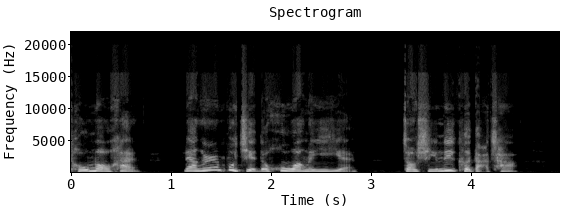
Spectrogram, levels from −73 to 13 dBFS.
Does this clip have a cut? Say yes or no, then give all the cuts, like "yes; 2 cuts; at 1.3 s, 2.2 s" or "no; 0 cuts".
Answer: no; 0 cuts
